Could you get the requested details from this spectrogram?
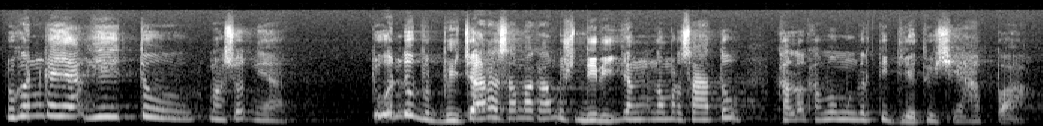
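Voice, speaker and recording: Older pastor preaching, chatty, gravelly, big echoey church hall. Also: male voice, extremely high pitch, a little fast. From East Java, Indonesia. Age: 60s. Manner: lively, conversational preaching with everyday examples. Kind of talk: sermon. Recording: long reverb of a church hall.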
